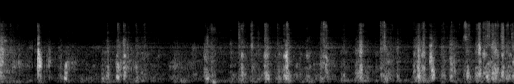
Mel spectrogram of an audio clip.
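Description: Irregular light clicks and knocks, several a second, of hands working metal fittings and a strap while fastening an expansion valve's sensing bulb to the refrigerant line inside a refrigerated display case.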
